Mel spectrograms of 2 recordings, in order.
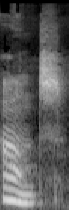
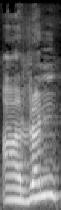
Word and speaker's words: aunt: इसमें जो R है वो बहुत ही साइलेंट होता है. Silent in the sense complete silent भी नहीं, बहुत ही धीरे से प्रोनाउंस होता है. आंट, दैट इज आंट, ठीक है.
